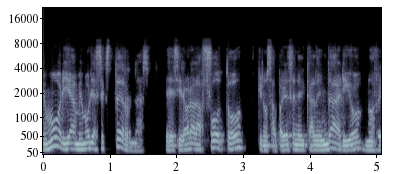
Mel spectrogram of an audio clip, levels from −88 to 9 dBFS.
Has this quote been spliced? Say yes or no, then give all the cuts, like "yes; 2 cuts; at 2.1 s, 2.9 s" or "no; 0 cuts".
no; 0 cuts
